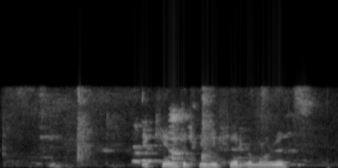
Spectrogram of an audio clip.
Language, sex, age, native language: Icelandic, male, 12, Icelandic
